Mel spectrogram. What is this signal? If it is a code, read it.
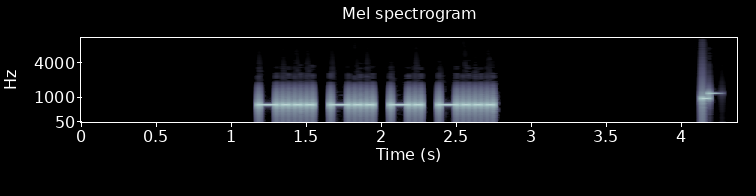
Morse code, heard as a keyed tone, about 30 wpm, 700 Hz. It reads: BDNB
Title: All Cut Numbers - 4-Digit 30wpm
